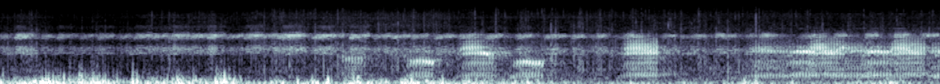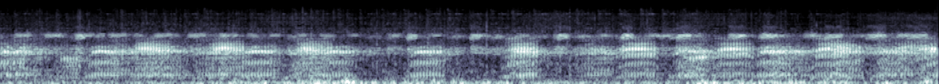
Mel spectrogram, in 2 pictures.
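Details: Indian bullfrogs showing bright yellow colour, heard as a loud, dense chorus of overlapping croaks. Rapid nasal, buzzy calls repeat continuously, layered with many other calling frogs.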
